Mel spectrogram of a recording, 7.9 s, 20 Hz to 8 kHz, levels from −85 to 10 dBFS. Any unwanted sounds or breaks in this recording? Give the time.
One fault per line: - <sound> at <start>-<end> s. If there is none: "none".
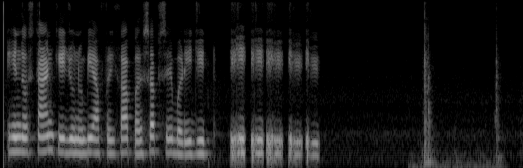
- laugh at 3.4-4.8 s
- squeak at 6.1-7.7 s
